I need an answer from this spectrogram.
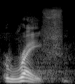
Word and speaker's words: Ralph: Although his first name is spelled R-A-L-P-H, it's pronounced Rafe.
